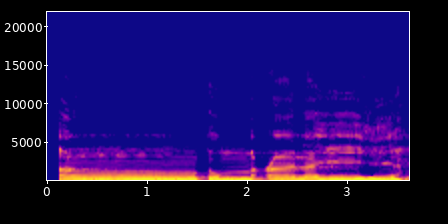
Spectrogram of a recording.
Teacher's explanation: mim sukun kita baca jelas tanpa mendengung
